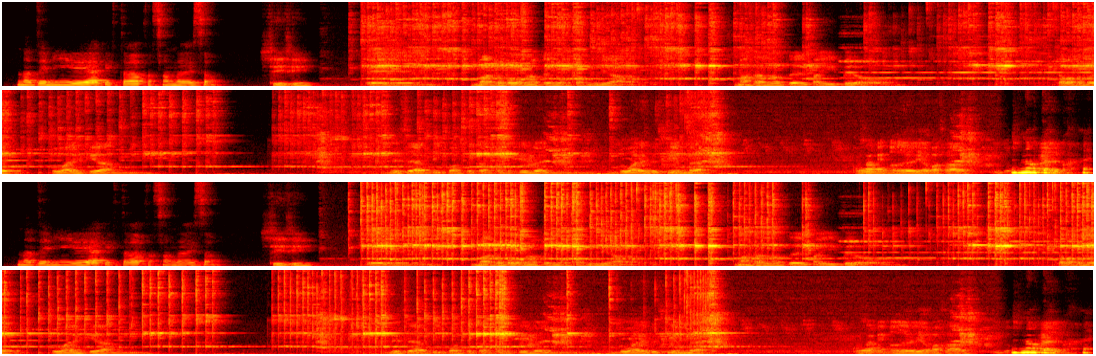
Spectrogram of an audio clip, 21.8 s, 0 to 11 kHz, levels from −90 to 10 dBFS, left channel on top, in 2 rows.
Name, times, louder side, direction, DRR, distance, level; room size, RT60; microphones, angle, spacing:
voice 1, 0.2-2.1 19.5-19.8 21.0-21.6, left 4 dB, 45° left, 3 dB, 0.3 m, -24 dB
voice 2, 2.6-3.1 3.6-4.4 4.7-6.4 7.3-9.0 10.5-11.1 11.4-12.4 14.7-18.0 19.4-21.6, left 2 dB, 20° left, 0 dB, 1.1 m, -34 dB
sound 1, 3.5-18.6 19.0-19.1 19.5-19.6, right 6 dB, 75° right, 0.5 m, -28 dB
sound 2, 8.4-12.8, left 1 dB, 10° right, 0.8 m, -42 dB
Bird, 14.0-20.9, right 1 dB, 35° right, 1.7 m, -41 dB
3.3 x 2.6 x 3.7 m, 0.34 s
head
